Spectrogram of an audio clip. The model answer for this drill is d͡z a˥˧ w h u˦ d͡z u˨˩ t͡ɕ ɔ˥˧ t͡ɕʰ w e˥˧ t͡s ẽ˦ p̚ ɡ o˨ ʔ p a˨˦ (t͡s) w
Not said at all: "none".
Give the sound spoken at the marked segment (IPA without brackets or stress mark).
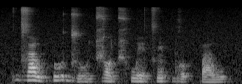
none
